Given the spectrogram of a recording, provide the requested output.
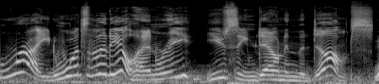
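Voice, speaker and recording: In a put-on character voice, a female-sounding speaker uses a high pitch at a fairly slow pace over clear background noise. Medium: audio drama. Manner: eager, bubbly.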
